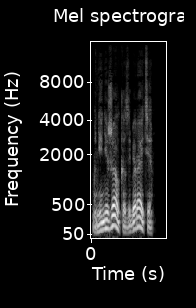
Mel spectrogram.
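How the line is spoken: Calm. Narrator (Russian): спокойно произнес я

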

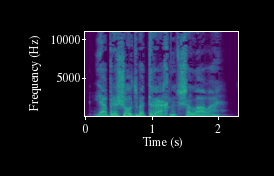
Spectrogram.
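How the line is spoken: Nasty hoarse voice. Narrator (Russian): сообщил он своим противным хриплым голосом

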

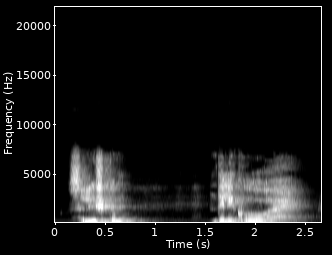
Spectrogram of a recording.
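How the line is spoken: Sigh. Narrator (Russian): вздохнул он

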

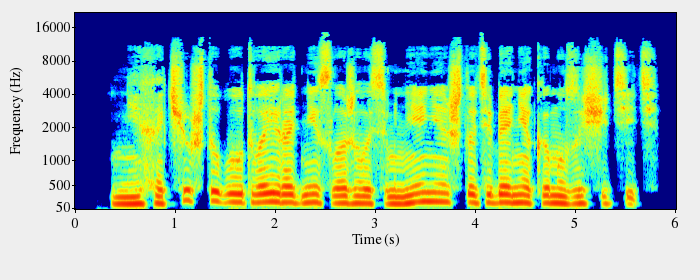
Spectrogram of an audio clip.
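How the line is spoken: Conspiratorial whisper in ear. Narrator (Russian): заговорщицки шепнул Ригард ей на ухо

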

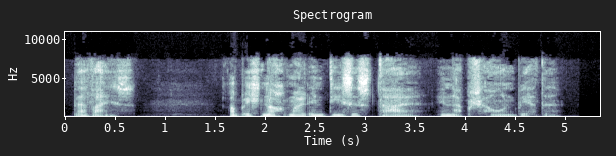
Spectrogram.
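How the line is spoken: Quiet, soft. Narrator (German): sagte er leise

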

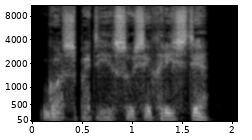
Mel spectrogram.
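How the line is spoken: Surprised, frightened mutter. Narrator (Russian): пробормотал кукушка с удивлением и страхом

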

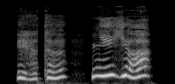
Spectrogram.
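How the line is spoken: Trembling, faltering babble. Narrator (Russian): дрожащим голосом пролепетала Наталья

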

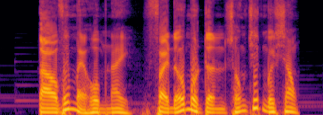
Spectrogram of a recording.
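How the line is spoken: Angry, ashamed speech. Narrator (Vietnamese): Dương Mục nghe Lỗ Đạt nhắc lại chuyện xấu hổ của mình, tức giận nói

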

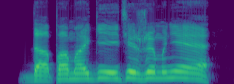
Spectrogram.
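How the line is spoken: Yelling. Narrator (Russian): заорал Алексей Валентинович

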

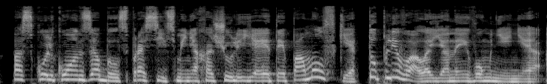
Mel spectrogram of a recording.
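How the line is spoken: Snorting reply. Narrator (Russian): ответила я, фыркнув

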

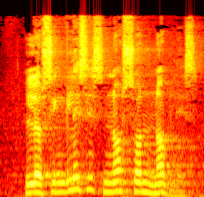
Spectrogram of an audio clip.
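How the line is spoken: Furious retort. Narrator (Spanish): espetó con el rostro enrojecido por la furia

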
